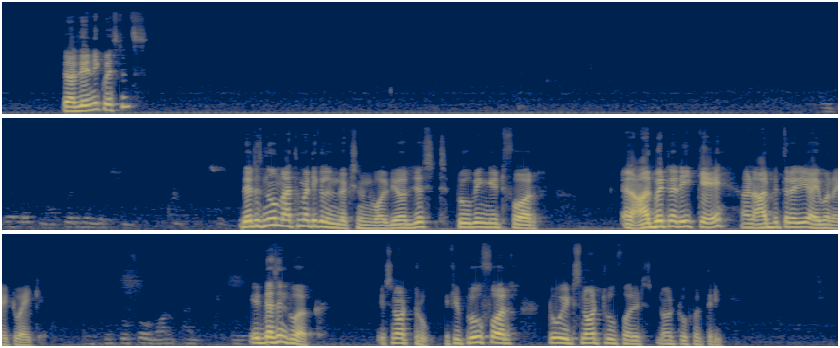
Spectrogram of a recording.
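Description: A man lectures calmly through a clip-on microphone, pausing often.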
